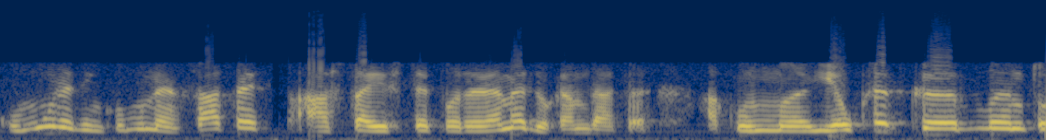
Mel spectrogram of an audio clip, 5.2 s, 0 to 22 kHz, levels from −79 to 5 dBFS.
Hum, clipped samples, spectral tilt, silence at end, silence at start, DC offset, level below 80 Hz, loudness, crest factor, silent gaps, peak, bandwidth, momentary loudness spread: none; under 0.1%; -6.5 dB/octave; 0 s; 0.05 s; under 0.1%; -54 dBFS; -14 LUFS; 10 dB; none; -2 dBFS; 5.6 kHz; 7 LU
